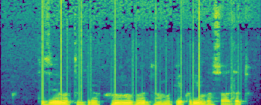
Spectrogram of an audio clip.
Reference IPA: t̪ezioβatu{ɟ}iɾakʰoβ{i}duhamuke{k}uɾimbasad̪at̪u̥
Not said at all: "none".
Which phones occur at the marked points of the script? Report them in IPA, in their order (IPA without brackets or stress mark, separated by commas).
ɡ, a, k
